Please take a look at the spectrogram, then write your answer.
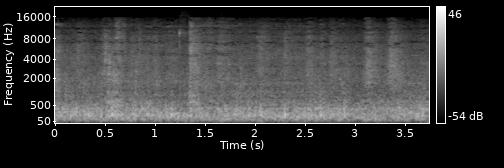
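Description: A train rumbles steadily past the Iqbal railway gate level crossing, its wheels clattering close and loud over the rails.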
